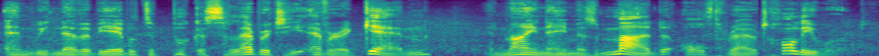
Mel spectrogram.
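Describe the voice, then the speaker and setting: An actor playing a shrewd, folksy wrestling business adviser in an audio drama, speaking persuasively with the odd hesitation. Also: male voice, on the low side, expressive, a little fast, a little hiss or hum, lightly acted. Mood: worried.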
